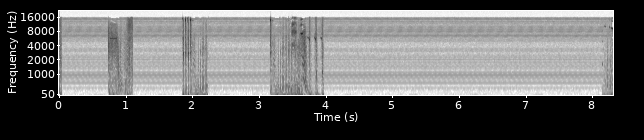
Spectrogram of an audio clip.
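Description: Logo-card sound design: a steady electrical hum, with three short bursts of noise about a second apart, the last one longer, over the first four seconds, then the hum alone.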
